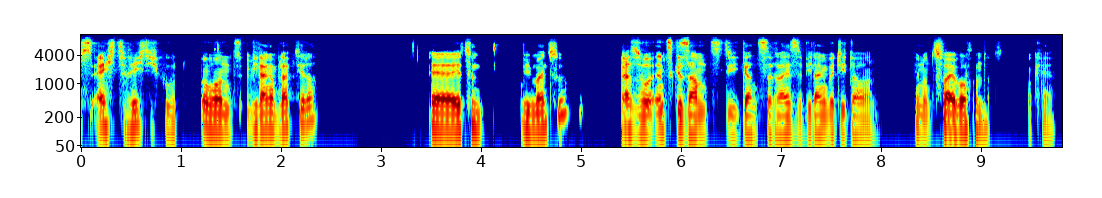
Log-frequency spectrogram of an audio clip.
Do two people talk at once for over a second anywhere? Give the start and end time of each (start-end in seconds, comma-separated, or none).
none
